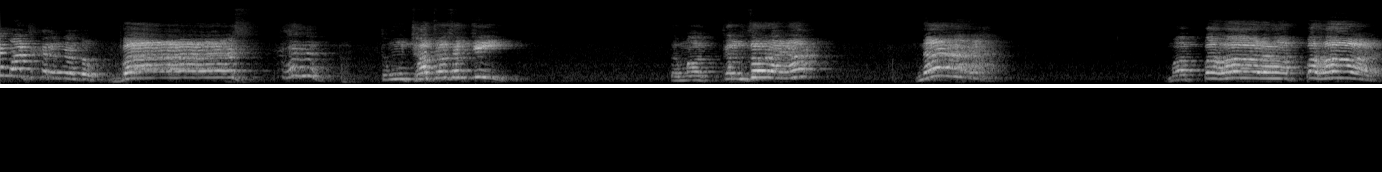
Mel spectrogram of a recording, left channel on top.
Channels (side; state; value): right; silent; 61 dB below the other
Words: बात करे तो बस तू छाछो समझी तो मां कमजोर आया ना मां पहाड़ हाँ, पहाड़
